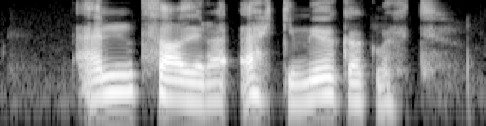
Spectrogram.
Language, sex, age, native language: Icelandic, male, 16, Icelandic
